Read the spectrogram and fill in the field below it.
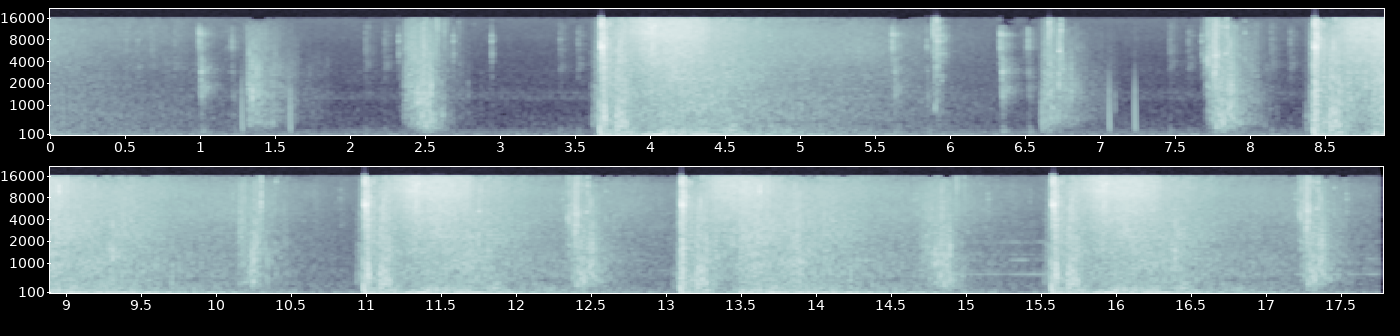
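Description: Short electronic clicks tick now and then.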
